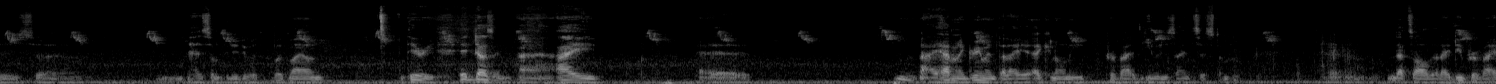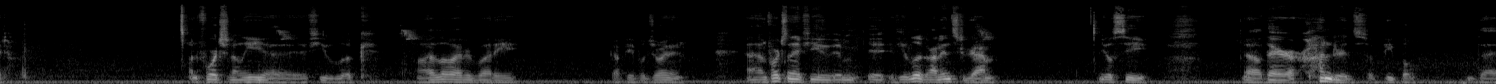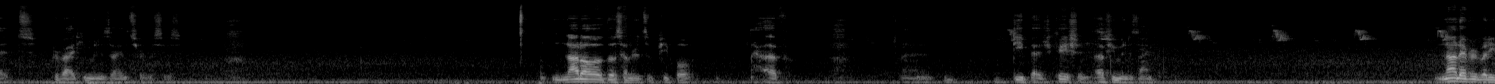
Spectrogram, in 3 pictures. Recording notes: Instagram live from May 2021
